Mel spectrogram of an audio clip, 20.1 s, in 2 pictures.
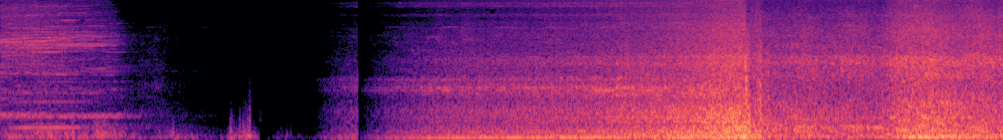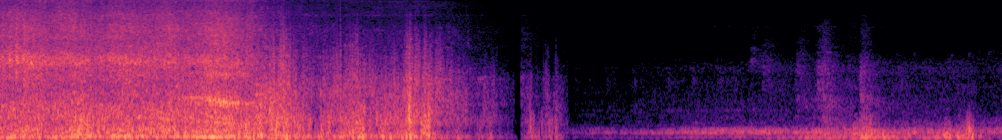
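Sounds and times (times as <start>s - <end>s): train wheels rumbling on rails: 4.2s - 15.0s, 17.2s - 20.0s.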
